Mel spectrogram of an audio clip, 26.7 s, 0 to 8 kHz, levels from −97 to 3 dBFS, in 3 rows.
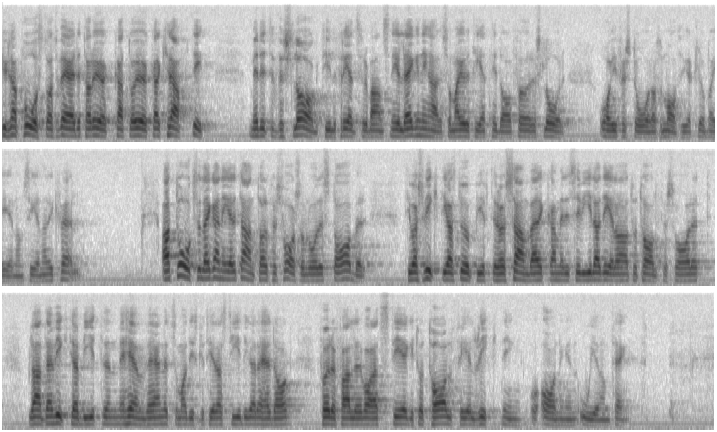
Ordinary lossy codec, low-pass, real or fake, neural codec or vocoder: Opus, 64 kbps; 7.2 kHz; real; none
